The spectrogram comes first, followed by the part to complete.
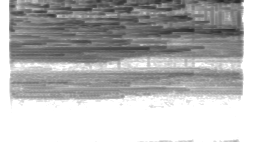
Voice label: reversed, digital voice; sound design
